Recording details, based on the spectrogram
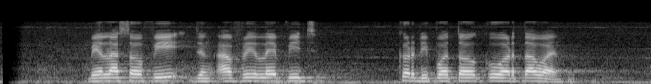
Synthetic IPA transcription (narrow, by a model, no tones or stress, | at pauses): belasofid͡ʒɨŋʔafɾilɛfid͡ʒ | kɨrdipɔt̪ɔkuwart̪awan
